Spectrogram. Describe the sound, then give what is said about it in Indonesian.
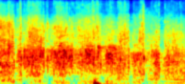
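Audience applause at a talk: thick, continuous clapping from a crowd, loud and steady from start to finish, with no pause or clear break. “Tolong aplaus sekalian buat Pak Ronald.”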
